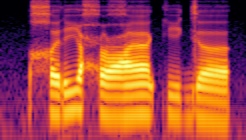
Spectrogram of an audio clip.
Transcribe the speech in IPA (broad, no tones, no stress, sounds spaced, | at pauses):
χ ɪ ɾ i ħ ʊ ʕ æ k i ɡʲ ɜ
